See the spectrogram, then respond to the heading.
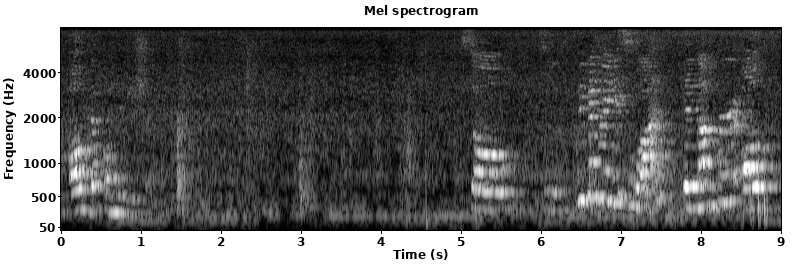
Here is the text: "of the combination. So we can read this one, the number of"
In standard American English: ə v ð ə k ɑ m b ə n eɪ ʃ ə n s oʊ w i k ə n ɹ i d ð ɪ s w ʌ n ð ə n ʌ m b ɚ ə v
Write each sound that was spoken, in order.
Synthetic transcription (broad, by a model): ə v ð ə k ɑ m ə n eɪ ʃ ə n s oʊ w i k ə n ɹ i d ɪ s w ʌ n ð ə n ʌ m b ɚ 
